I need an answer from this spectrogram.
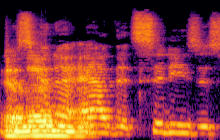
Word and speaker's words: siddhi: I'm just going to add that cities is spelled S-I-D-D-I, not C-I-T-I-E-S.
